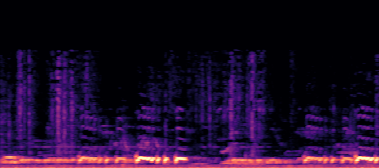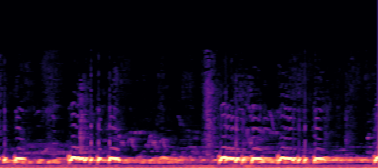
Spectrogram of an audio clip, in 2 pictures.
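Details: Tame, house-raised local zebra dove at its first training contest in Karawang, cooing in soft, rapid staccato phrases, each ending in a higher purring note, about every one and a half seconds over a quiet background.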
